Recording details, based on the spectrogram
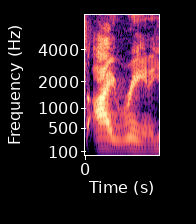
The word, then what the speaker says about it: eirene: This word peace here is pronounced Irene. You can see how it's spelled E-I-R-E-N-E.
